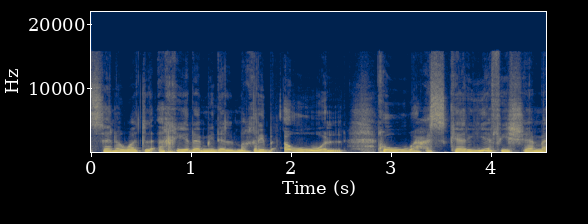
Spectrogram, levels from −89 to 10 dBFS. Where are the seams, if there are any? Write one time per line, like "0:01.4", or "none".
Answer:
none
